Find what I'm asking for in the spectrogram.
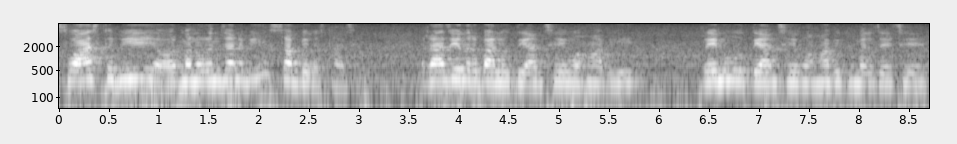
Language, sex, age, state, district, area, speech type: Maithili, female, 45-60, Bihar, Purnia, urban, spontaneous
